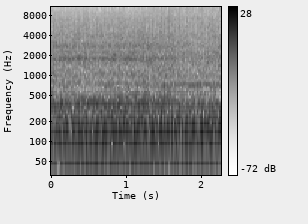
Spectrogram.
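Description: A vacuum tanker truck's engine runs steadily as workers move spilled oil toward its vacuum hose in a canal near a levee, a constant droning rumble with a faint whine on top and no changes in pace or volume, with no voices.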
